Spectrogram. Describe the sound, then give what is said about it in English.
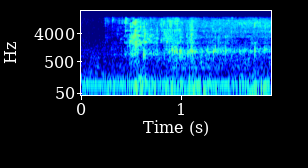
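Elixir classic Indian tonic water is poured steadily into a glass of gin, a continuous bubbly splashing with a faint fizzing hiss running for the full two seconds, no voices. “I've made another slight error there, in that I've put quite a lot of that tonic water in, and something's been lost.”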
